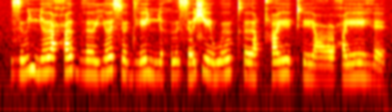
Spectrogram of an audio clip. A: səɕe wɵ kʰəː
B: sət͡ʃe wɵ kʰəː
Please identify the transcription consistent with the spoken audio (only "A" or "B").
A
